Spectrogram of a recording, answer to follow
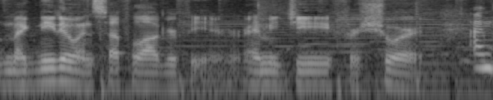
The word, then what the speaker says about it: magnetoencephalography: Our machine is called magnetoencephalography, or MEG for short. I'm glad you pronounced that for me because I've been unable to.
